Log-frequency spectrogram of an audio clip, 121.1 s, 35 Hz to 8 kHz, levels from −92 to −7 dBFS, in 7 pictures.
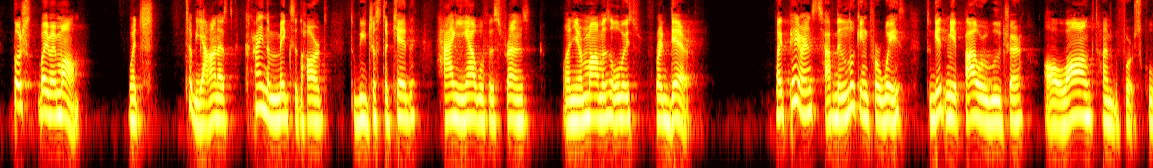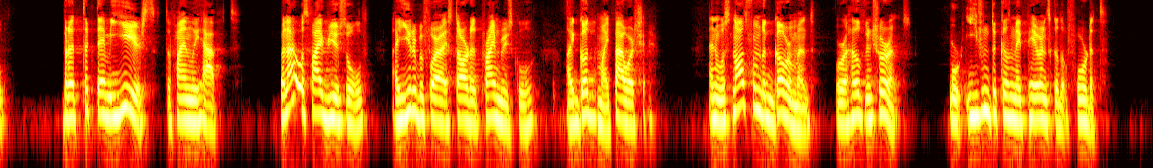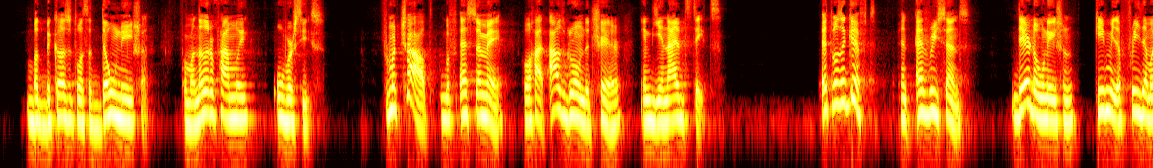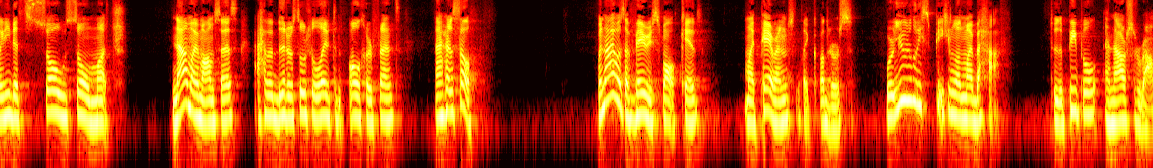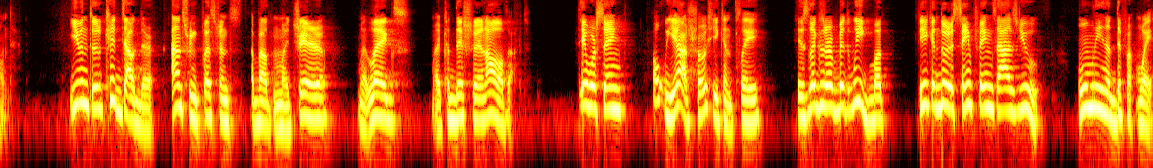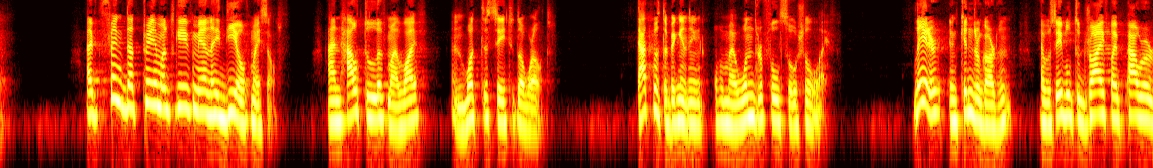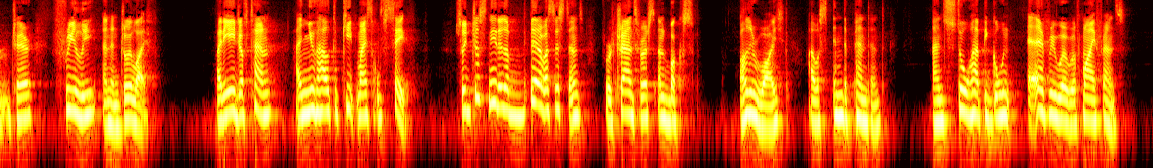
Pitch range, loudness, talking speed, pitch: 155-195 Hz, -17 LUFS, 150 wpm, 170 Hz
